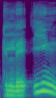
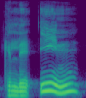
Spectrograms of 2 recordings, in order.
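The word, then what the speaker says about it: κλεῖν: en la mano aquí la palabra griega llave clein con k y acento en la i clein verdad eh es un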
